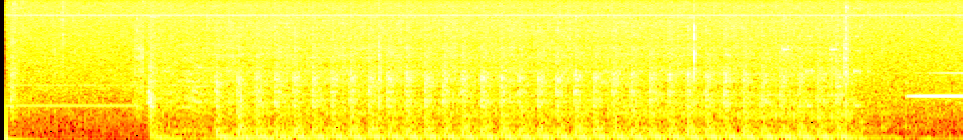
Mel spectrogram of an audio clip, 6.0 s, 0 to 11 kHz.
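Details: 1996 Jeep Grand Cherokee 4.0 with remanufactured PCM and new ignition coil, cam and crank sensors and fuel pump: starter cranks evenly about three turns a second for four seconds but engine never catches; intermittent stall and no-start, cause unknown.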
